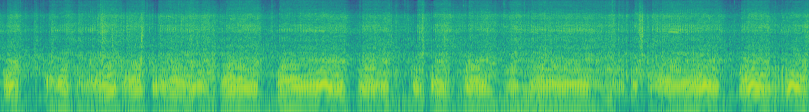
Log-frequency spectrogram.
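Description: Beta enduro motorcycle engine ridden over rock, revving up and down in repeated short bursts of throttle, about one to two swells a second.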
